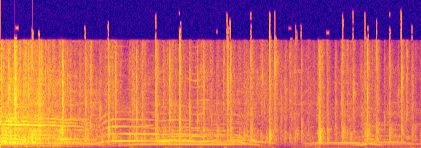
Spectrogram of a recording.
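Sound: audience applause and cheering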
